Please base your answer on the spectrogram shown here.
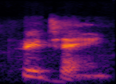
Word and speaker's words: poutine: Poutine.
